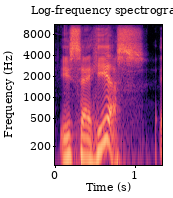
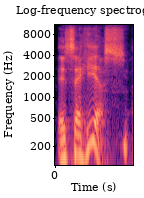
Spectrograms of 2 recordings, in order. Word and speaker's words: Isaias: Have we settled on the pronunciation? Isaias. Isaias, otherwise known as the Spanish pronunciation of Isaiah.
